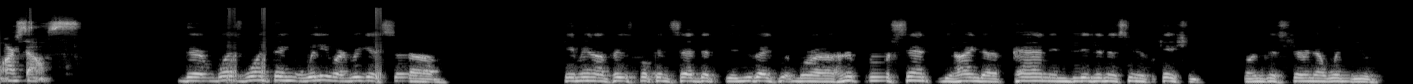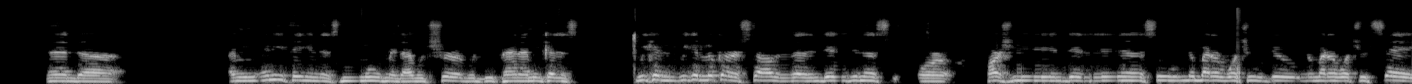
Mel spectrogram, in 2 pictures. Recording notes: a recording made May 14, 2020 in a Zoom/Facebook live webinar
